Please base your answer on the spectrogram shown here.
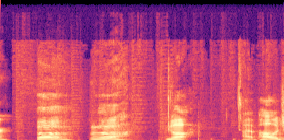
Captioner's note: yawns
